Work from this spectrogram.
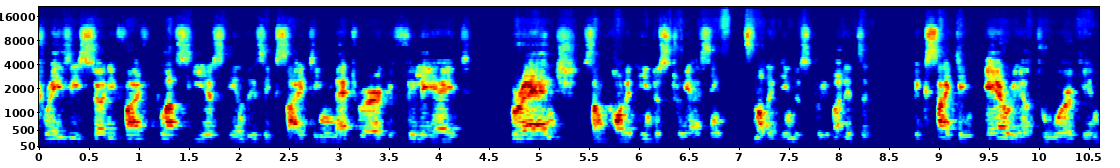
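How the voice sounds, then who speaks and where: The man speaks with a German accent. His loudness swings widely. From Germany, North Rhine-Westphalia. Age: 50s. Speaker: network marketing entrepreneur. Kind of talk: personal story on a group video call. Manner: deliberately slow for translators.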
